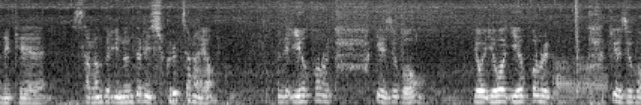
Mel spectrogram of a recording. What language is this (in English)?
Korean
